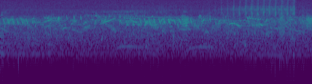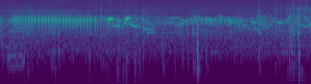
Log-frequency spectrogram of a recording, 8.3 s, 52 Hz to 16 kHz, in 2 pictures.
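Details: Barred warbler recorded at 51.900594, 20.298992: a harsh, dry rattling call of about one second stands out midway through a dense chorus of high twittering songbirds, with a few brief clicks and rustles.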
